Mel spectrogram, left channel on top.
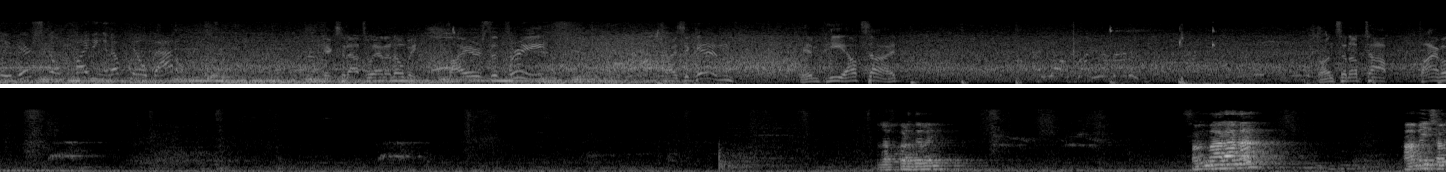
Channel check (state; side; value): different; both; correlation 0.00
